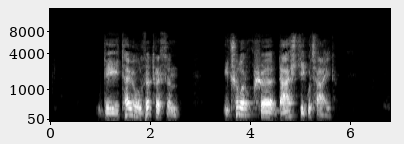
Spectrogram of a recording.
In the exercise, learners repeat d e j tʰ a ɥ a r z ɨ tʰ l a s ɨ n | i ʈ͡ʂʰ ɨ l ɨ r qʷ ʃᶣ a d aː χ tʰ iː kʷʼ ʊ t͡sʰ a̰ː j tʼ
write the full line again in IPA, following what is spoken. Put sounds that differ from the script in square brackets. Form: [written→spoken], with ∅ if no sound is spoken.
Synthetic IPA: d e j tʰ a ɥ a [r→l] z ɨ tʰ [l→r] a s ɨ n | i ʈ͡ʂʰ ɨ l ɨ r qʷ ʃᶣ a d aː [χ→ʃ] tʰ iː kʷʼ ʊ t͡sʰ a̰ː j tʼ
